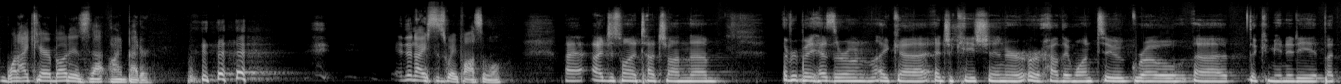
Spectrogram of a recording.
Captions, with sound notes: What I care about is that my better. (Laughter) In the nicest way possible. I think it's a great way to touch on everybody has their own education or how they want to grow the community.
